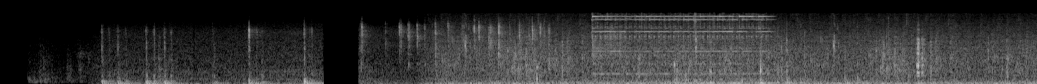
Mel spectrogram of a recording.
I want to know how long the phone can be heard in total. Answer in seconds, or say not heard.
3 s.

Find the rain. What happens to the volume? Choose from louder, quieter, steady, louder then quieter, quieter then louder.
steady.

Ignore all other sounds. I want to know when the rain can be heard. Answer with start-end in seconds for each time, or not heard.
4.2-10.3.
